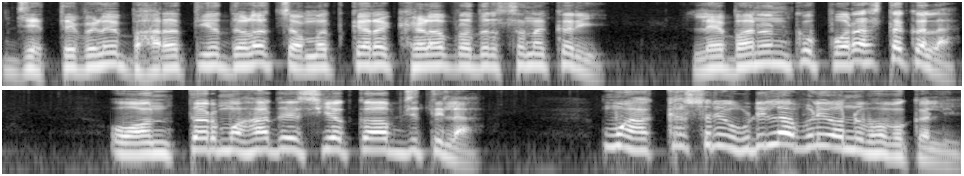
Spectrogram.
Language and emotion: Odia, happy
